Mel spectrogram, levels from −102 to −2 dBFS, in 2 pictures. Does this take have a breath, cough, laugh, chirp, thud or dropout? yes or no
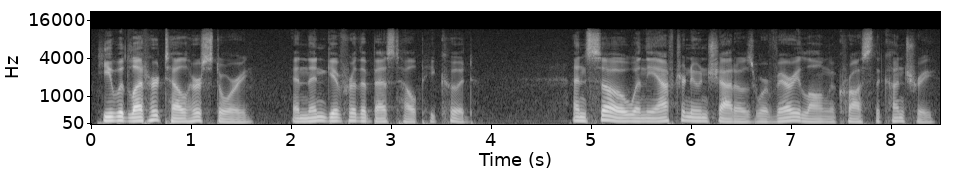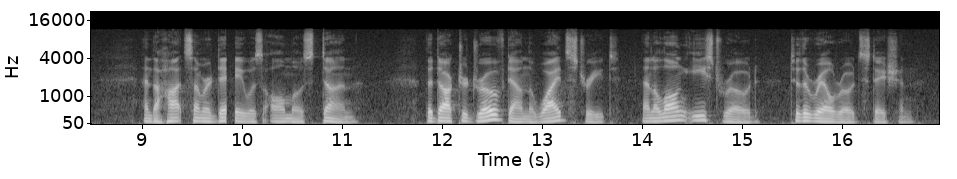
yes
